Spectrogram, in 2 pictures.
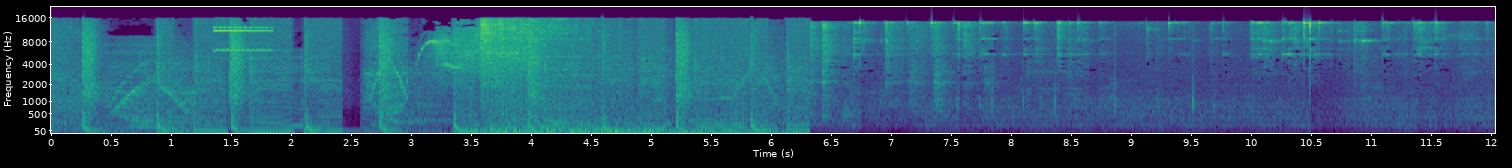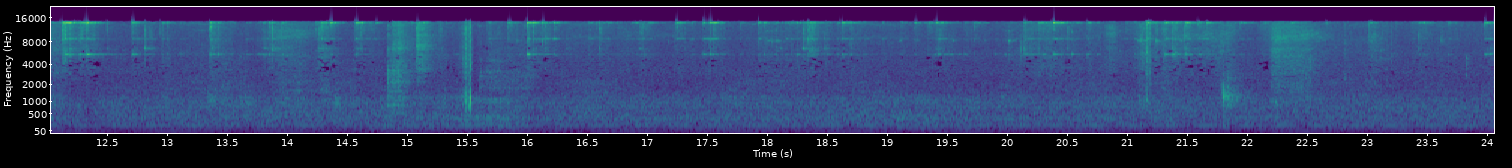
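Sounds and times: collar tags jingling: 0:06.4 - 0:24.0.

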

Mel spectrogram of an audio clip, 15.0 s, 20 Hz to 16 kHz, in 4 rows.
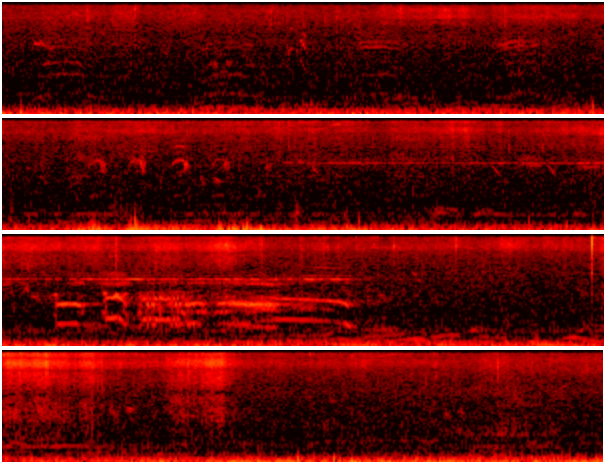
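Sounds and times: distant rooster crowing: 0:07.6 - 0:09.9.

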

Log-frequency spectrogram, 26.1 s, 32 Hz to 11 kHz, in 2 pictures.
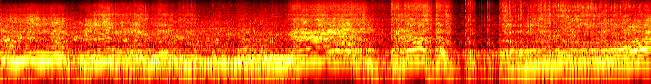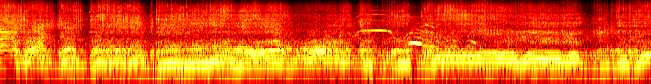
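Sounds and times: truck engine revving: 0:00.0 - 0:26.0.

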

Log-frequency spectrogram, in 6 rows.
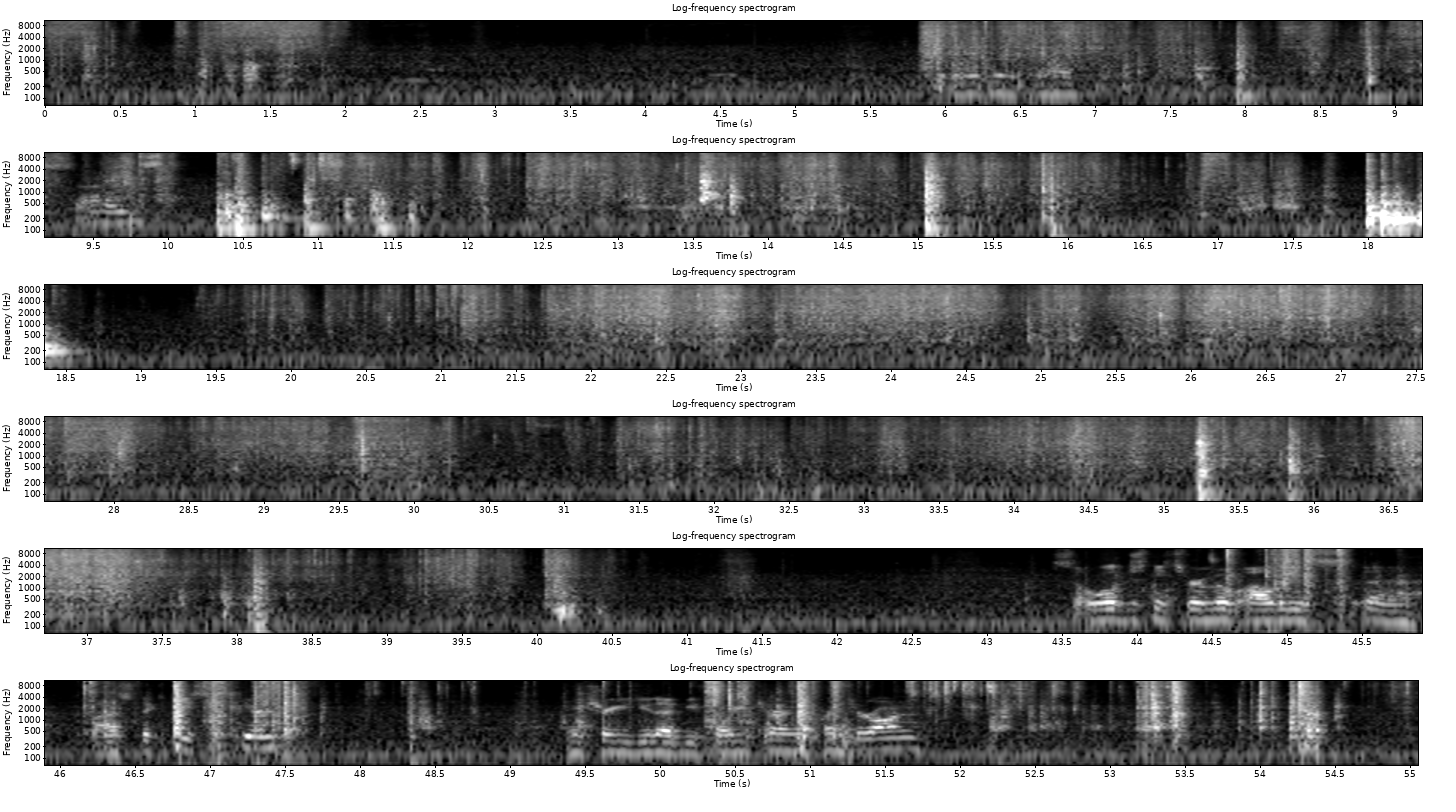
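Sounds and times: plastic packaging crinkling: 0:05.8 - 0:08.6, 0:10.9 - 0:17.6, 0:19.3 - 0:40.6, 0:44.5 - 0:45.4, 0:46.2 - 0:55.0
handling knocks and thuds: 0:10.3 - 0:12.0, 0:17.6 - 0:18.7, 0:34.5 - 0:36.2.

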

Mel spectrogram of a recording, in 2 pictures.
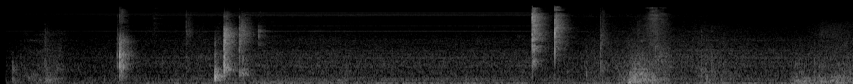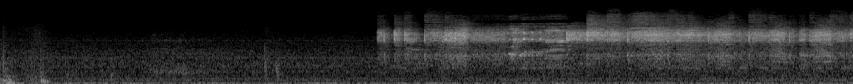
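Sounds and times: soft rustle: 0:06.1 - 0:09.1.

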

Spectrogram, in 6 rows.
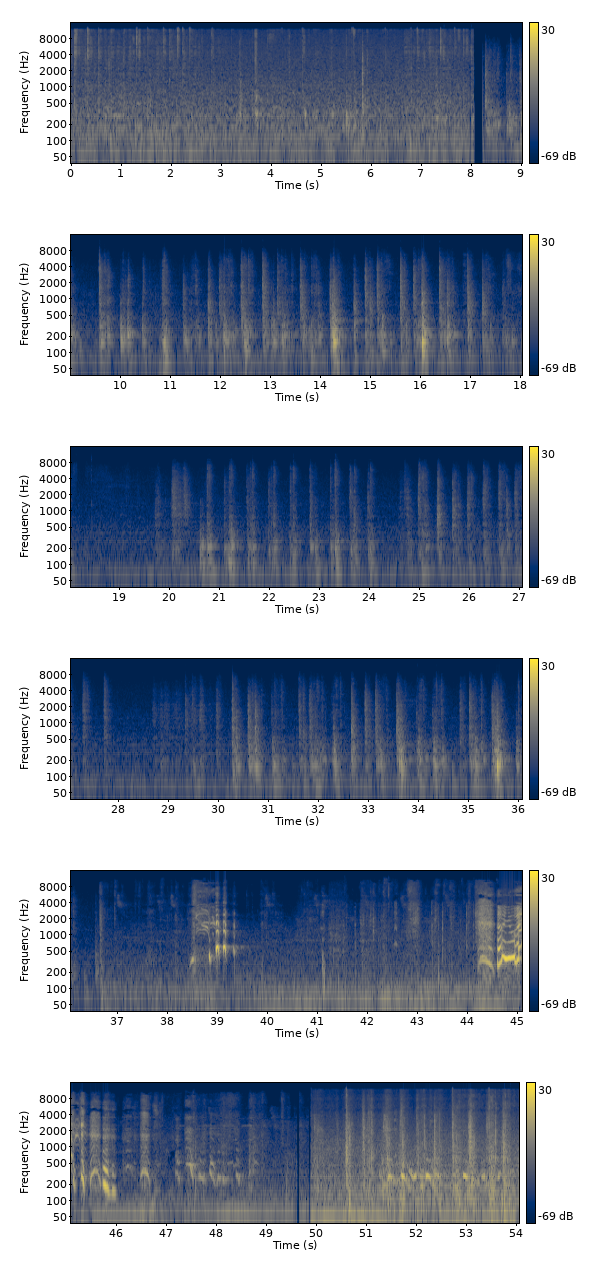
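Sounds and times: cat scraping in litter: 0:00.0 - 0:08.1.

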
